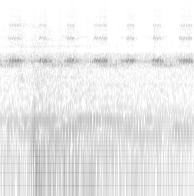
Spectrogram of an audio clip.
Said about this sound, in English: No, crickets.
